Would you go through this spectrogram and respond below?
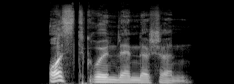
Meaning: inflection of ostgrönländisch: 1. strong genitive masculine/neuter singular 2. weak/mixed genitive/dative all-gender singular 3. strong/weak/mixed accusative masculine singular 4. strong dative plural
- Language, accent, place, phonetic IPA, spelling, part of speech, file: German, Germany, Berlin, [ɔstɡʁøːnˌlɛndɪʃn̩], ostgrönländischen, adjective, De-ostgrönländischen.ogg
